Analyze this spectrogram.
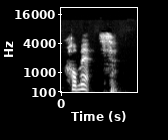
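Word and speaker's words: חומץ: Now, vinegar in the Old Testament Hebrew is pronounced chometz, meaning pungent or fermented.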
